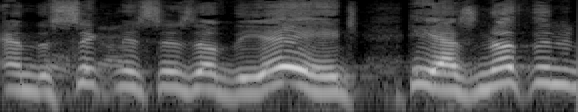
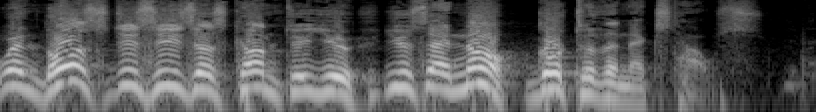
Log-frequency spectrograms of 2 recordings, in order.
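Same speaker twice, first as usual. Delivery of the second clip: very deep, raised pulpit preaching voice; 2 semitones lower, 6 dB louder than usual. Retelling a sermon, the speaker quotes a Ghanaian pastor: imitating Pastor Eddie Quay's deep voice. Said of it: "the way he talks in a very deep voice".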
